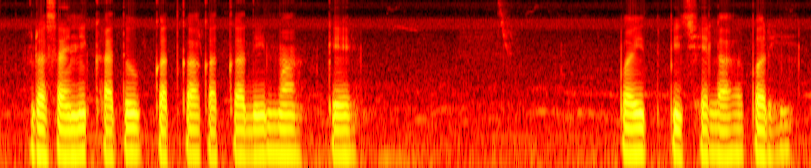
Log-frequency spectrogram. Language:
Chhattisgarhi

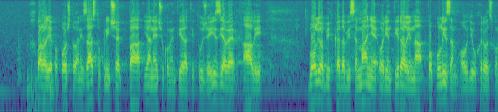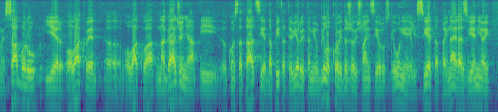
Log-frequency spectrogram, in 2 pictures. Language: Croatian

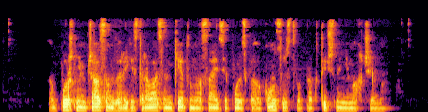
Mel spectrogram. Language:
Belarusian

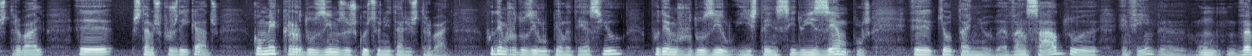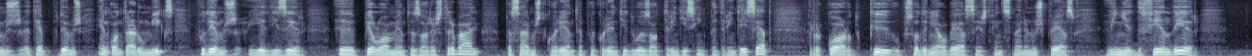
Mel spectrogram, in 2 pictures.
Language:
Portuguese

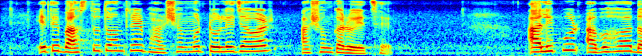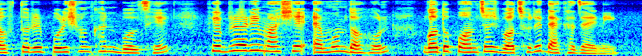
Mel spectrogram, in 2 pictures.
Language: Bangla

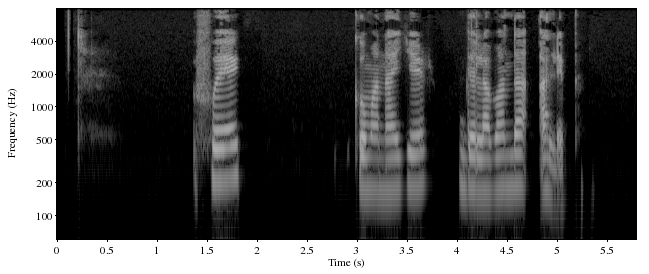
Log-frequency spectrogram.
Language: Spanish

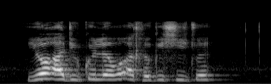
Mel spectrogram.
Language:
Northern Sotho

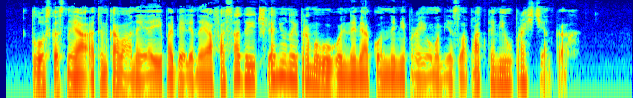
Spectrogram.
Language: Belarusian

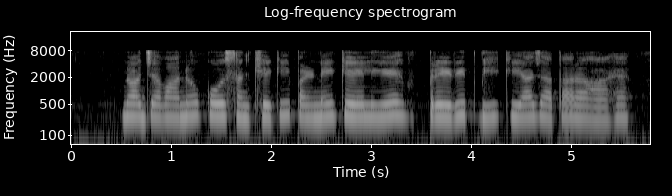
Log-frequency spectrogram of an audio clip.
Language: Hindi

